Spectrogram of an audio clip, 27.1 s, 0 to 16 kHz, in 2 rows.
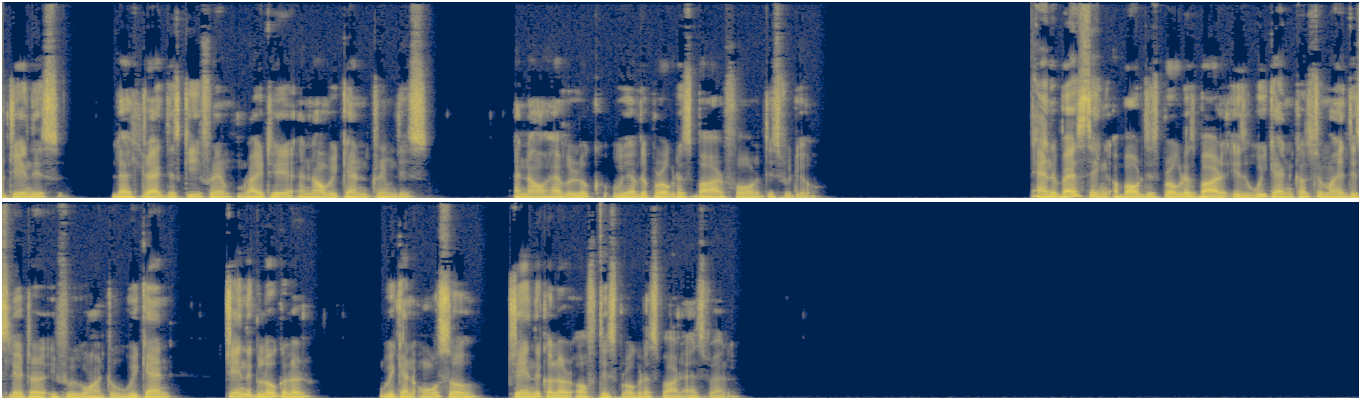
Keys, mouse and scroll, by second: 13.1-16.2 scroll down 1, 17.2-17.9 scroll up 1, 17.9-20.7 scroll down 1, 21.9 space.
